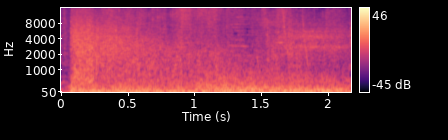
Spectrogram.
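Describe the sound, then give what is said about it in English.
An explosion erupts as an energy bolt strikes a jeep, a loud, deep, continuous roaring blast that bursts in at the start and rumbles on at full strength without a break. “One of her random force bolts struck a Jeep.”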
